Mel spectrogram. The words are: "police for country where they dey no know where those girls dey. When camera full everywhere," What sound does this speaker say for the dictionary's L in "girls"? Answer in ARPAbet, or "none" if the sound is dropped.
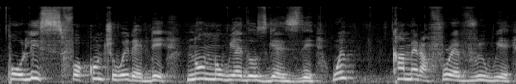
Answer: none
